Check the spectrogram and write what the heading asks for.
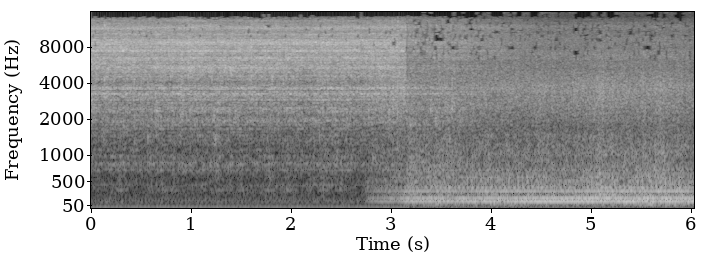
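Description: A steady hiss, then about three seconds in a steady, low aircraft engine drone comes in and holds level.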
